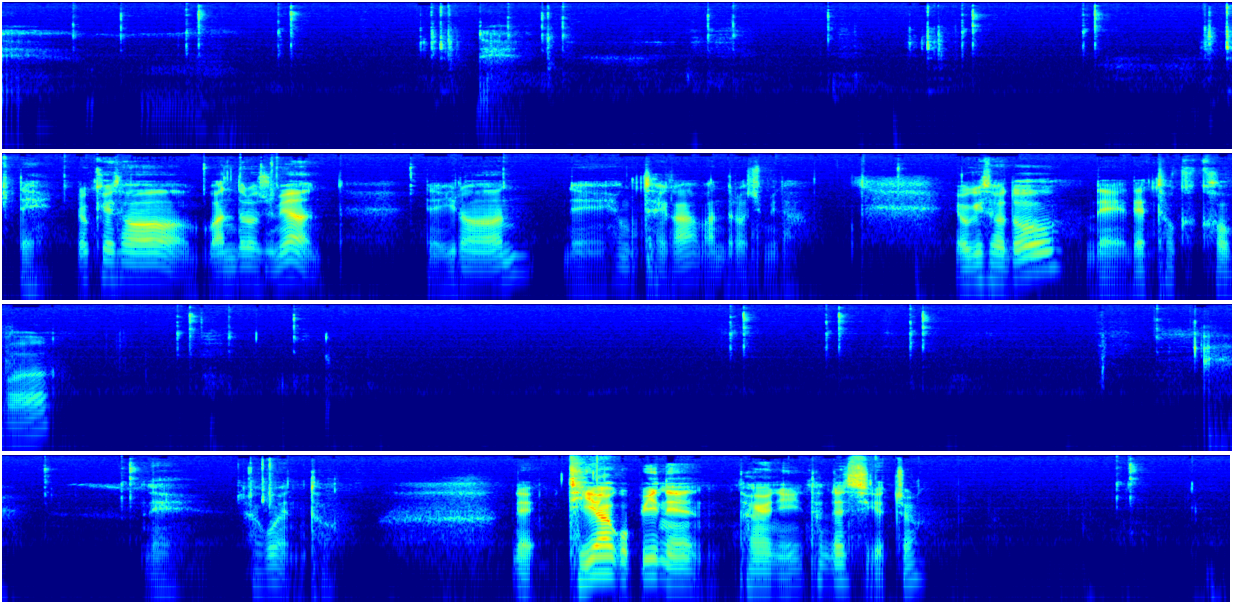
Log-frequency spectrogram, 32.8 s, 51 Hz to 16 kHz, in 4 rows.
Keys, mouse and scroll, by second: 2.9 space, 3.5 shift+right click, 6.2 space, 8.1 space, 9.9 shift+right click, 26.3 space.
